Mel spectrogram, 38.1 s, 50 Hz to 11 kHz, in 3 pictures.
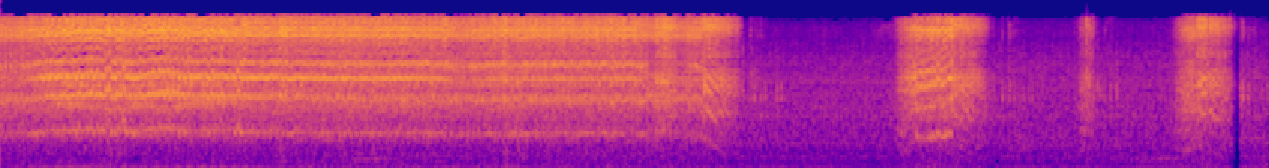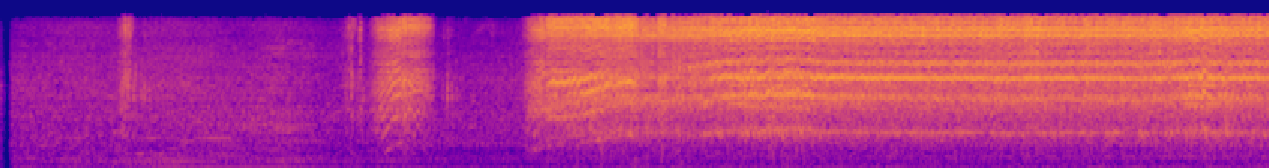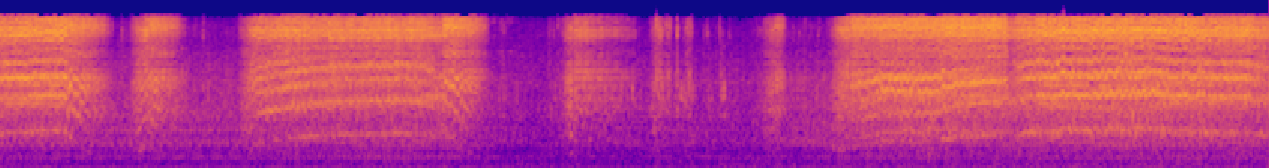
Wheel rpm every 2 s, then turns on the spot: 200, 200, 200, 100, 30, 10, 0, 0, 30, 180, 200, 200, 180, 60, 150, 10, 40, 180, 200.
none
